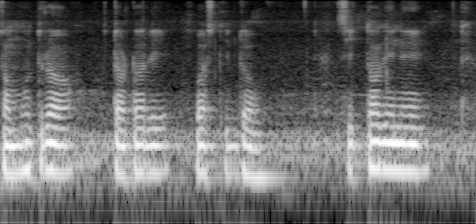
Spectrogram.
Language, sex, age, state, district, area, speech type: Odia, male, 18-30, Odisha, Nuapada, urban, spontaneous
